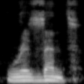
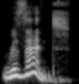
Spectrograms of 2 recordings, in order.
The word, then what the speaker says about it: resent: said I resent that resent resent okay now this is spelled exactly like re-sent like with an S right that's right r-e-s-e-m-t but you pronounce it like a z resent resent that so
